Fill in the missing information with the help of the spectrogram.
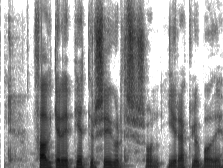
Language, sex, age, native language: Icelandic, male, 20-29, Icelandic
